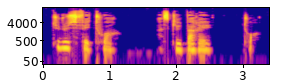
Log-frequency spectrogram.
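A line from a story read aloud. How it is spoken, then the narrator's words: Priest muttering to himself. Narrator (French): se dit tout bas l'abbé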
